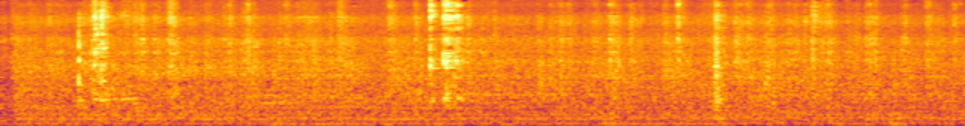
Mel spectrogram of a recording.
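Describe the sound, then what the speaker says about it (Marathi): Ground biscuits being stirred into melted butter in a bowl for a home-made cheesecake base, heard as steady scraping and clinking of a utensil against the bowl with a few sharper knocks, close and alone. "आपण मिक्स करून घ्यायचं आहे हे बटर आणि हे बिस्किट्स"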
